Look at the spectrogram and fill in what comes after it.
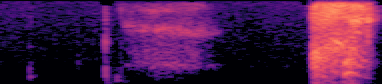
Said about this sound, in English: excuse me, am I coughing?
